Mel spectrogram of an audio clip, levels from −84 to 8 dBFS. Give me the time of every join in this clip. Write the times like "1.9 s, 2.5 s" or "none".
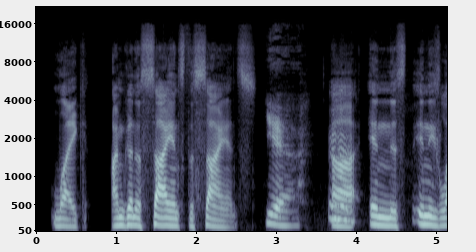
none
